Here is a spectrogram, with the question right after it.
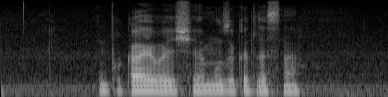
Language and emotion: Russian, neutral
